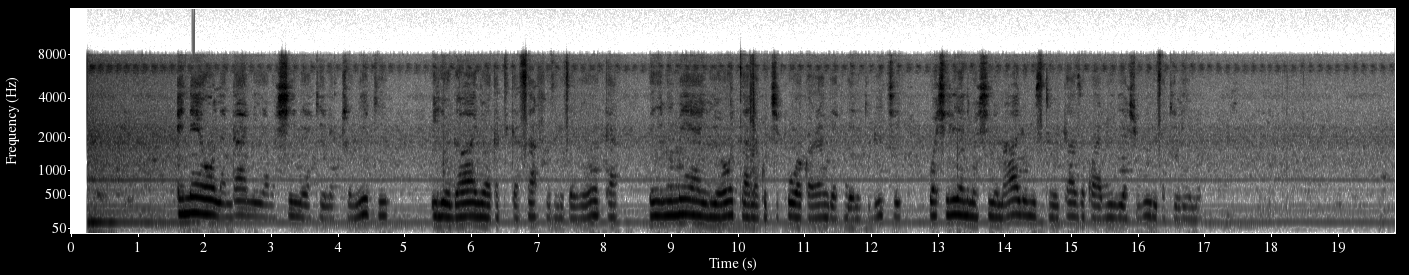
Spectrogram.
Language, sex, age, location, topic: Swahili, female, 25-35, Dar es Salaam, agriculture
